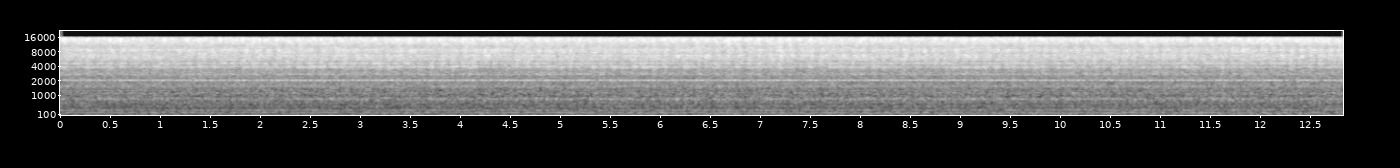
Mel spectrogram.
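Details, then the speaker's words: Hotpoint Supermatic De Luxe 9414 twin tub spinner on its final spin, new belts fitted: steady motor hum with a thin whine, smooth and even, no knocking or scraping, pitch rising as it speeds up; normal spin. "I'm just holding on to it you'll hear the pitch change as it speeds up"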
